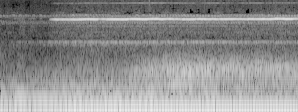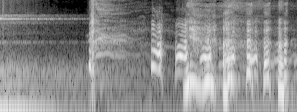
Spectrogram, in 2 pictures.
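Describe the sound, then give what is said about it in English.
A mouse that has just eaten a scorpion howls into the sky to claim its territory, a thin, steady, high-pitched whistling howl lasting a couple of seconds over a low hum, followed by a sharp click and then people chuckling and talking. “That was his tiny scream. Yeah, they howl.”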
